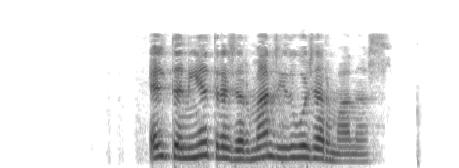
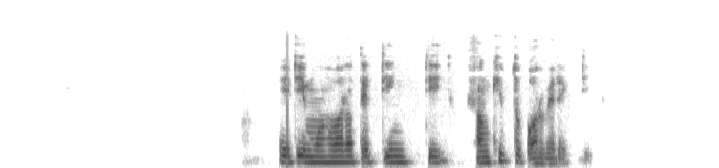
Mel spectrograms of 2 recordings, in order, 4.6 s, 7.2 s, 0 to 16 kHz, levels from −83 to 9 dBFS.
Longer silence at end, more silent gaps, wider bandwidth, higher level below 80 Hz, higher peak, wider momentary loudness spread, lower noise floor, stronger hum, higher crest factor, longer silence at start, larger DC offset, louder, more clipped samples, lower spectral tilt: second, 0.75 s vs 1.3 s; neither; about the same, 7.8 kHz vs 7.2 kHz; second, -66 dBFS vs -60 dBFS; first, -2 dBFS vs -6 dBFS; first, 12 LU vs 9 LU; second, -85 dBFS vs under -90 dBFS; neither; about the same, 20 dB vs 22 dB; second, 1.5 s vs 2.8 s; neither; first, -17 LUFS vs -24 LUFS; neither; second, -4 dB/octave vs -8 dB/octave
